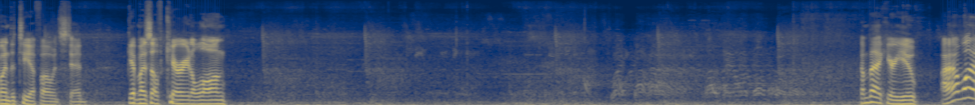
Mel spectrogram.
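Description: Magic spells ring out in loud, warbling bursts.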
